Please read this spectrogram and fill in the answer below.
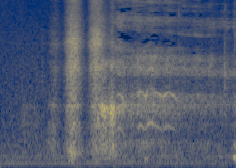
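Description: A man's breathy, wheezing laugh: two short sharp breaths, then a drawn-out wheeze with a faint wavering squeak.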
